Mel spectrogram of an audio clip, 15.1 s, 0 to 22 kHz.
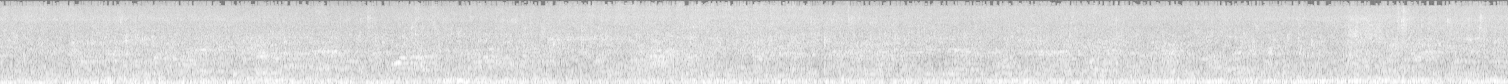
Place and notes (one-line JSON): {"title": "Bissingen an der Teck, Deutschland - Bissingen an der Teck - Small square, fire service festivity", "date": "2014-08-10 14:44:00", "description": "Bissingen an der Teck - Small square, fire service festivity.\nBissingen was visited by R. M. Schafer and his team in 1975, in the course of 'Five Village Soundscapes', a research tour through Europe. So I was very curious to find out what it sounds like, now.\n[Hi-MD-recorder Sony MZ-NH900, Beyerdynamic MCE 82]", "latitude": "48.60", "longitude": "9.49", "altitude": "419", "timezone": "Europe/Berlin"}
